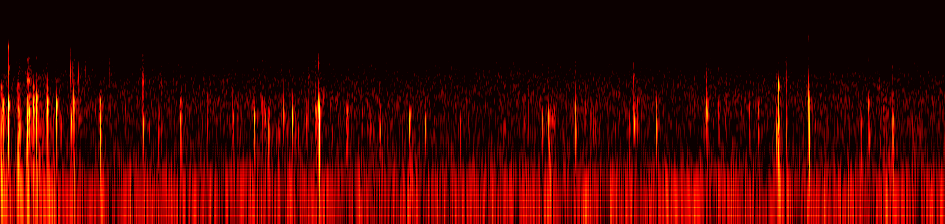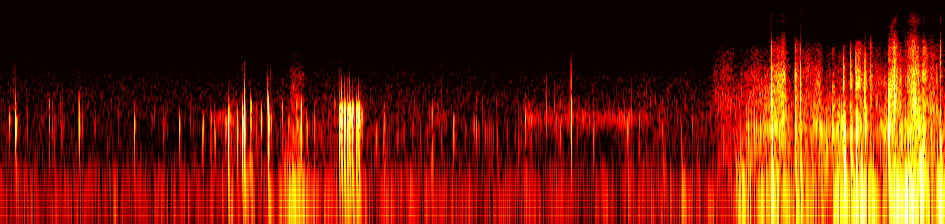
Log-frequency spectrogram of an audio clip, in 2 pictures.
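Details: Scattered soft clicks and gurgles build to louder watery gurgling and a sustained rumble; stomach growling, bowel sounds (borborygmi).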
